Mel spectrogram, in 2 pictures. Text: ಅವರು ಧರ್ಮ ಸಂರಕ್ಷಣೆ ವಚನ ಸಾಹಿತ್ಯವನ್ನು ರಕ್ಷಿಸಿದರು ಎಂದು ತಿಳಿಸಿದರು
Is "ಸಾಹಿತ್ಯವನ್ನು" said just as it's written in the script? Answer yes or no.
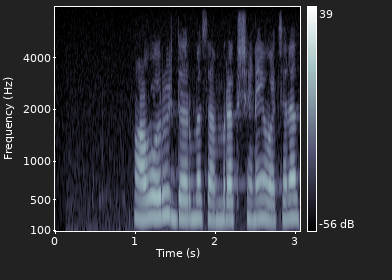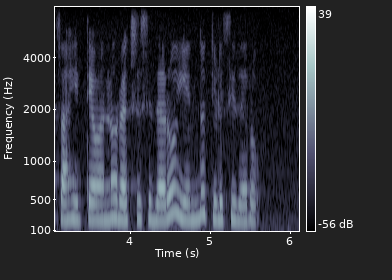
yes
